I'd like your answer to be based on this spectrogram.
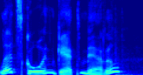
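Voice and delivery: bad, muddled, put-on Welsh accent. Talking to chat, slipping into a bad Welsh accent again. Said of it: "I did it again. That's not how the Welsh talk".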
